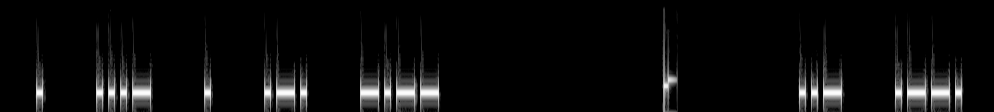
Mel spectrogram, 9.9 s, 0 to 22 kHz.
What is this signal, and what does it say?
Morse code, heard as a keyed tone, about 20 wpm, spaced as for 11 wpm, 700 Hz. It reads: EVERY UP
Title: 3x Character Spacing - Top 200 Words - 20wpm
